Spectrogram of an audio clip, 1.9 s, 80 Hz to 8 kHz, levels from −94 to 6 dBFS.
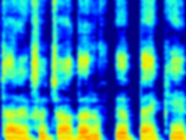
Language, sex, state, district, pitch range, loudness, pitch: Hindi, male, Bihar, Jahanabad, 125-130 Hz, -19 LUFS, 125 Hz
